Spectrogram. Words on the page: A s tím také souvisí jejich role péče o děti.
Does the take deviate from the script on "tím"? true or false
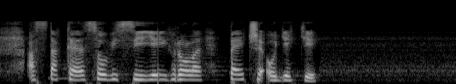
true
